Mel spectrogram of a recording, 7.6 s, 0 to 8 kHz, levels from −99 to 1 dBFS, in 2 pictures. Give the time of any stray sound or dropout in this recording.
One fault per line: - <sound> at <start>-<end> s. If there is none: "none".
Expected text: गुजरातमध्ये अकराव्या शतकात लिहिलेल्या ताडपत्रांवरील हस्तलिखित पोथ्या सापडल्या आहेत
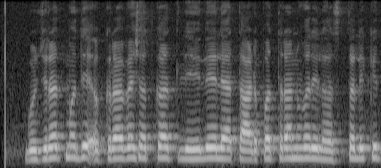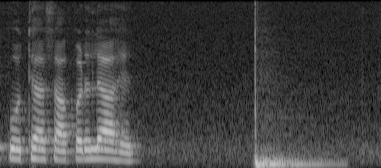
- thud at 6.3-7.3 s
